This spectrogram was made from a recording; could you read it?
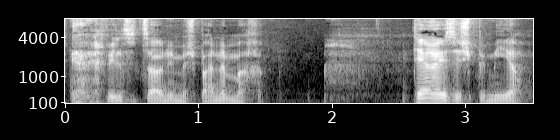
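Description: An actor playing a shrewd, teasing boss and go-between in a 1970s Swiss German radio comedy, probing, wry and avuncular. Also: male voice, low voice, lively intonation, fairly quick. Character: shrewd, teasing boss mediating a couple's quarrel.

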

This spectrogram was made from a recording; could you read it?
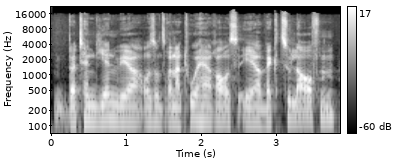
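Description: A man's voice: mid-range voice, steady tone, moderate pace, gravelly. A man speaking as an expert in an interview, explaining in a reasoned, instructive way. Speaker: financial expert being interviewed. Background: music.

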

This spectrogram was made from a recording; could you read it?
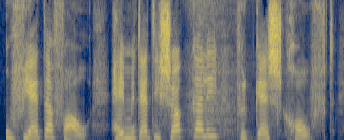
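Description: Sensible Swiss German girl, high voice, chiding and bossy, children's radio play, close dry sound with faint music. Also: expressive, brisk, dry recording. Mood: chatty, pleased. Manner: chiding, matter-of-fact, colloquial. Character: sensible, bossy young girl from a hotel family. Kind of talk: first-person storytelling in a children's radio play.

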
